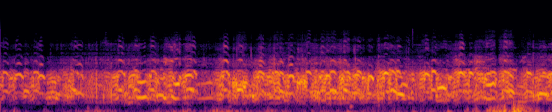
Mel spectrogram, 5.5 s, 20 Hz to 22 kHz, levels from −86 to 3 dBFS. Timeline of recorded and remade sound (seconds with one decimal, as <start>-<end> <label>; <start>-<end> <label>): 0.0-5.5 recorded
